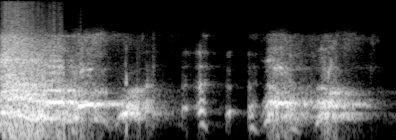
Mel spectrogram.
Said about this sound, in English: now my dogs are gonna bark in a second because there's a dog walking by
